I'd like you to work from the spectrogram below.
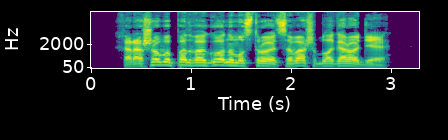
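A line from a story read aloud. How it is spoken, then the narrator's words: Exclaiming. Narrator (Russian): воскликнул я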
